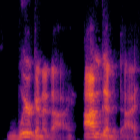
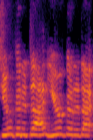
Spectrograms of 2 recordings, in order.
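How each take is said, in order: First: Low, soft flat mutter; general muttering. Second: Higher, sharper jab at Rose; pointed warning. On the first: Patient muttering to nobody, low and soft. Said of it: "It was". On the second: Patient aiming it at Rose, higher and pointed. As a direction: aim it right at her face. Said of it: "So it was pointed at Rose". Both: Retold or imitated.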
